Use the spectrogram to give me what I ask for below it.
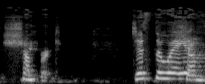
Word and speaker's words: Shumpert: are the only ones of us and it's pronounced shumpert just the way i'm spelled i went from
